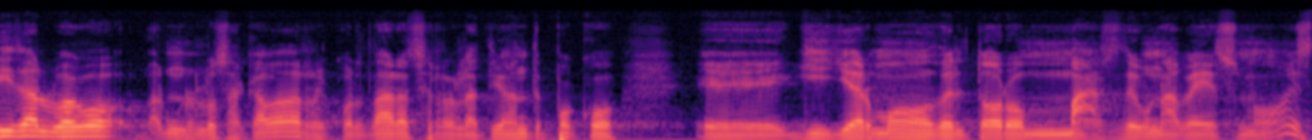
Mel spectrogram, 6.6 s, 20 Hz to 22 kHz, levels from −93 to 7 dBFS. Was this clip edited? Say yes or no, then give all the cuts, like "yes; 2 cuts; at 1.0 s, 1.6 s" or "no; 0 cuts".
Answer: no; 0 cuts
